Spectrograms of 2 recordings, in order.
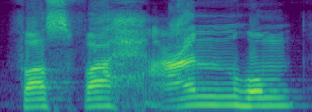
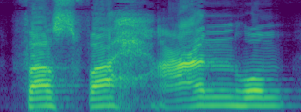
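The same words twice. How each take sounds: The two takes are said the same way.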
